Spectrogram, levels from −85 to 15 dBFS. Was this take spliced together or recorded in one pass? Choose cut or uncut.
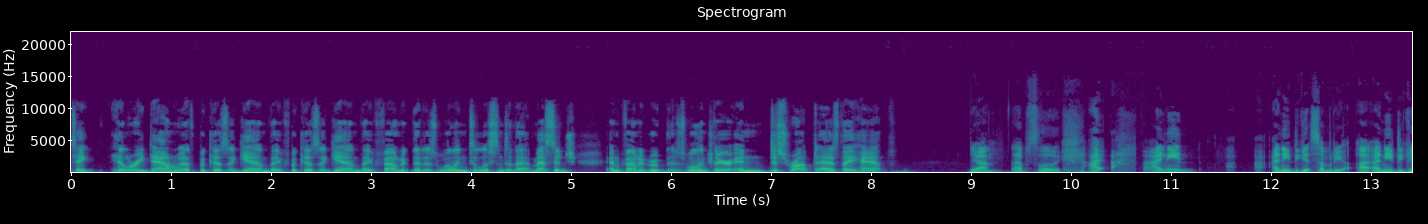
cut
